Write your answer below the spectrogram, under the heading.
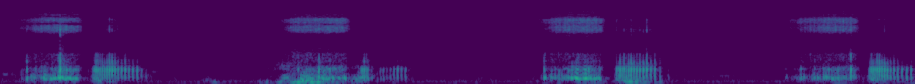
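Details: Johnny, a Beagle puppy of two months, snoring while relaxed: four regular breath cycles roughly every two seconds, each with a breathy hiss and a fluttering, snorting rattle, nothing else audible.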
